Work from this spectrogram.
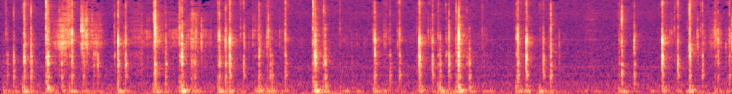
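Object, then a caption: Mechanical keyboard, plastic keycaps in aluminum case. Right-hand fingertips type on a mechanical keyboard with plastic keycaps and an aluminum case, producing a rapid, irregular stream of key strikes. Each keystroke is a short, dry, low-heavy thock with a bright click on top that dies away almost at once, over a soft background hiss.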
